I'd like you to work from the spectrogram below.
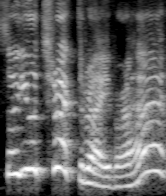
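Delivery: very high, swooping, sing-song voice. Retelling how a man looked at him and asked again: his voice going all high. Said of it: "His voice got all high".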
